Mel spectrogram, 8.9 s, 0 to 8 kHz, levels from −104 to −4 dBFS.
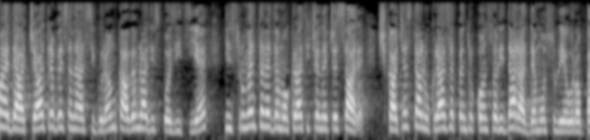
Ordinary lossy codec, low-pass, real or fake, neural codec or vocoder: MP3, 48 kbps; 7.2 kHz; real; none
